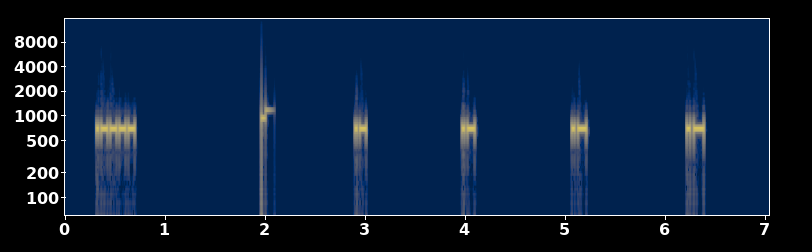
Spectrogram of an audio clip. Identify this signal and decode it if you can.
Morse code, heard as a keyed tone, about 48 wpm, spaced as for 9 wpm, 690 Hz. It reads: 1 AAAA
